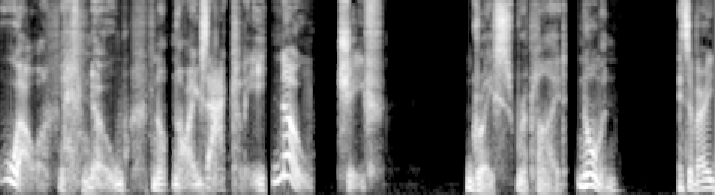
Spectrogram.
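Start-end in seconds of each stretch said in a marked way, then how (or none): 0.0-3.8 hesitant, backtracking denial; embarrassed subordinate fumbling for an answer; awkward, flustered. A narrator's reading. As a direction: stumble awkwardly over the denial, then insist. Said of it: "Potting mumbled awkwardly".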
